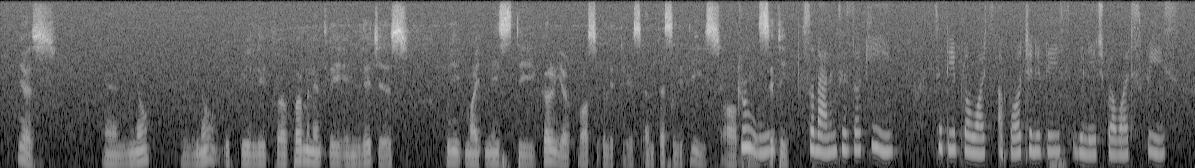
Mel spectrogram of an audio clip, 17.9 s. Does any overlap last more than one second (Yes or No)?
No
